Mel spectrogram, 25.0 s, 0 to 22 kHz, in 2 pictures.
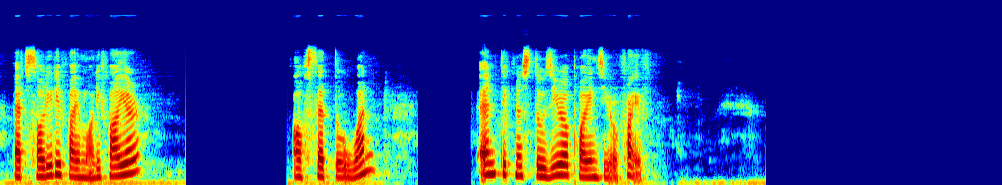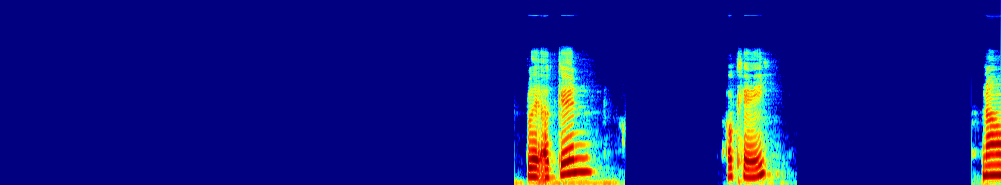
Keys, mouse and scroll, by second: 4.5 1, 4.6 Return, 6.7 double click, 7.2 double click, 8.0 double click, 8.1 middle click, 10.0 scroll up 1, 10.3 middle click, 16.9 1, 17.0 Return, 17.9 scroll down 1, 18.1 middle click, 21.7 middle click, 22.9 middle click, 23.0 scroll up 2.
